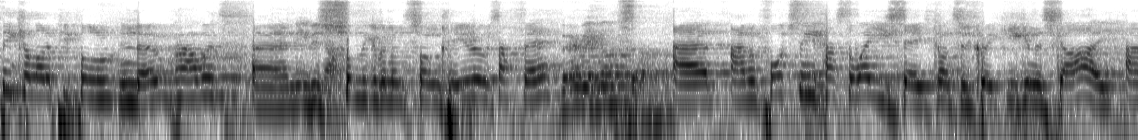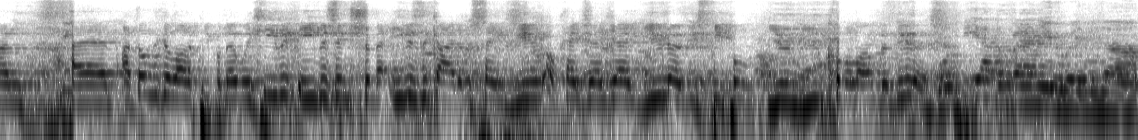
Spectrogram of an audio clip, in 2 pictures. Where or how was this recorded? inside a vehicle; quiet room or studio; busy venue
busy venue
